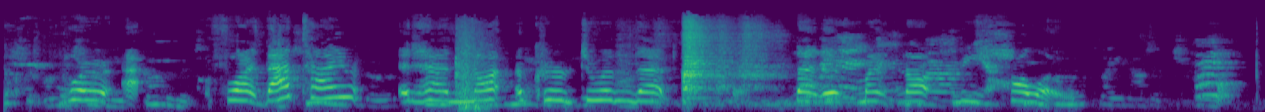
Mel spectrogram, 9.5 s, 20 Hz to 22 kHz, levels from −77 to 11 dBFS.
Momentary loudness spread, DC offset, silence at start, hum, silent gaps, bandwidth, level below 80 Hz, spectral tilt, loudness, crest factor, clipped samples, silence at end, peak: 15 LU; under 0.1%; 0.05 s; none; none; 15 kHz; -64 dBFS; -2.5 dB/octave; -18 LUFS; 20 dB; under 0.1%; 0.25 s; 0 dBFS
